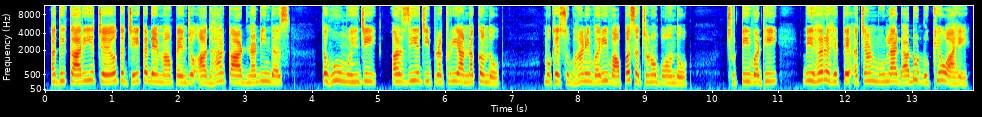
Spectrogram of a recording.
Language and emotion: Sindhi, sad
